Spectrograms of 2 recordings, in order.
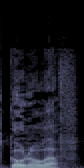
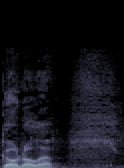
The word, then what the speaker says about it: Gonal-F: So it's Gonal-F. Is that a proper pronunciation? Very Close well enough, said. right? Very well said. Gonal-F.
